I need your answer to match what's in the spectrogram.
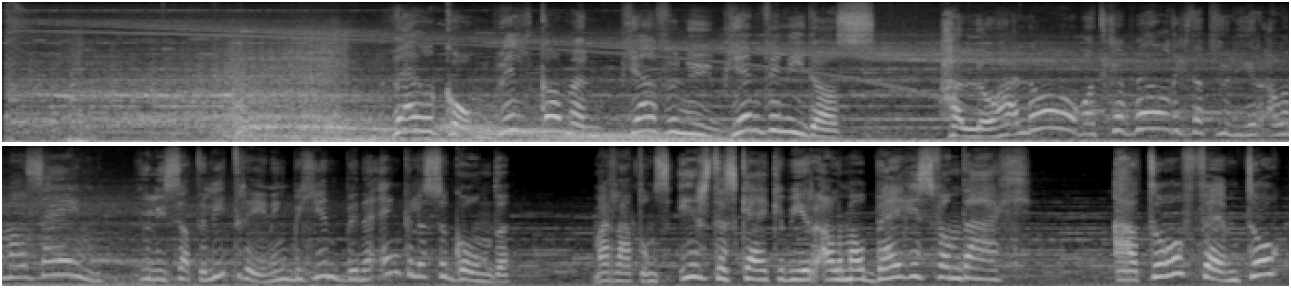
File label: flemish animation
